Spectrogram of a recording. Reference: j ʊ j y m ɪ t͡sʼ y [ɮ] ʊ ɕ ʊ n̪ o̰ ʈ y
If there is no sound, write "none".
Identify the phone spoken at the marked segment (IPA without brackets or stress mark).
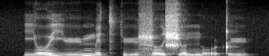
ɮ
